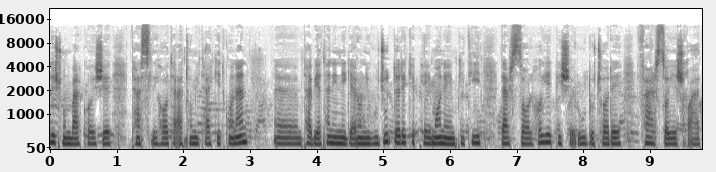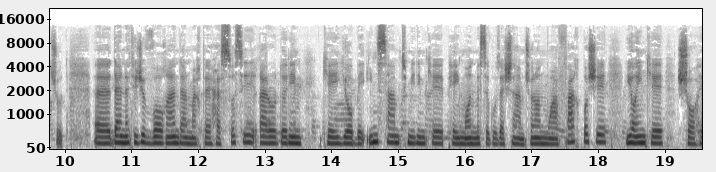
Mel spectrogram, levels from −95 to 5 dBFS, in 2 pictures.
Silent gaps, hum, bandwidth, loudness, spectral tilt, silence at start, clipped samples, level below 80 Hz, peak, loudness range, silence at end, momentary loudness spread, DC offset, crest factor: none; none; 13.5 kHz; -22 LUFS; -5.5 dB/octave; 0 s; under 0.1%; -56 dBFS; -6 dBFS; 3 LU; 0 s; 8 LU; under 0.1%; 16 dB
